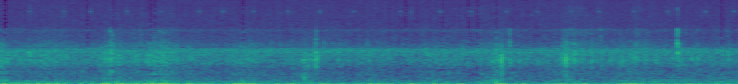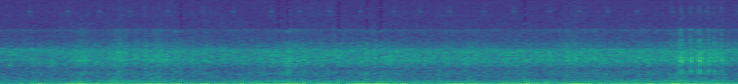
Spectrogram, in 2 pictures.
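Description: Tyres crunch and rumble over a gravel road.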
